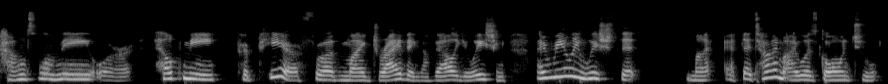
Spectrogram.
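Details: Aphasia with apraxia of speech and dysarthria after a stroke in an adult woman, with word-finding errors, repetitions and self-corrections.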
